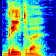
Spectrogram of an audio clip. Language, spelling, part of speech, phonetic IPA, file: Russian, бритва, noun, [ˈbrʲitvə], Ru-бритва.ogg
- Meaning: razor (also figurative)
